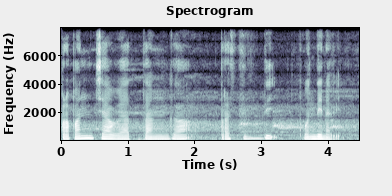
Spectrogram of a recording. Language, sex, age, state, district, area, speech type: Telugu, male, 18-30, Andhra Pradesh, Annamaya, rural, spontaneous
